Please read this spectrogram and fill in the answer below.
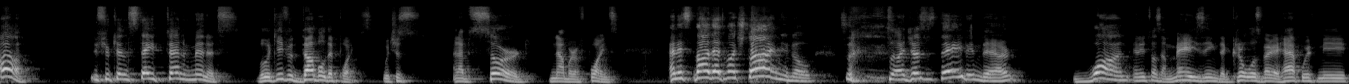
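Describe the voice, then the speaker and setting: Speaking with a Portuguese accent, a man uses a high pitch and very wide pitch swings. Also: moderate pace. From southern Brazil, Porto Alegre. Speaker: self-development content creator. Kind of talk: casual interview chat.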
